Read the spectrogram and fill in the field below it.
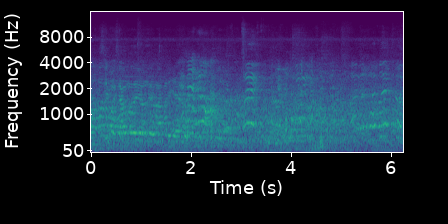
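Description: Young men call out to each other on an open field.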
